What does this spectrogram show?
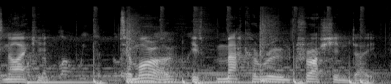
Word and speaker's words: Nike: Nike or Nike, depending on how you say it. Officially, it is Nike.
